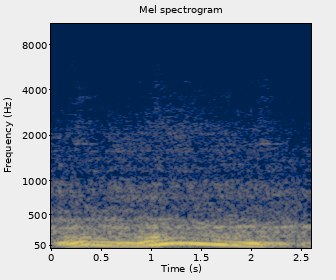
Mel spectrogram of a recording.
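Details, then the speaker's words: 1990s-era NA Mazda Miata, engine almost warm, after fixing a vacuum leak and a misfire: low, steady idle with no stumbling, low but not too low; idle screw now adjusts linearly; normal idle. "so far it's not stumbling at all the Idol's low but not too low"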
